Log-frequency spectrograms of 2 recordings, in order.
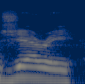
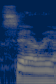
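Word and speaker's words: Xerri: Eli Clark and Bronson Jerry is back. Or Seri, I think it is how you properly pronounce the X.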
